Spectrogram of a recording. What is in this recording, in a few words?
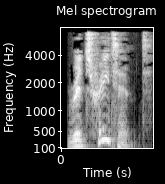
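"retreatant", British English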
